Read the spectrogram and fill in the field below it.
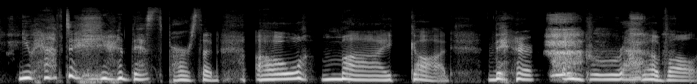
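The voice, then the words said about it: Generic mom voice impression. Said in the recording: “That was a wonderful impression of your mom ... she sounds nothing like that ... That's like a generic mom impression”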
